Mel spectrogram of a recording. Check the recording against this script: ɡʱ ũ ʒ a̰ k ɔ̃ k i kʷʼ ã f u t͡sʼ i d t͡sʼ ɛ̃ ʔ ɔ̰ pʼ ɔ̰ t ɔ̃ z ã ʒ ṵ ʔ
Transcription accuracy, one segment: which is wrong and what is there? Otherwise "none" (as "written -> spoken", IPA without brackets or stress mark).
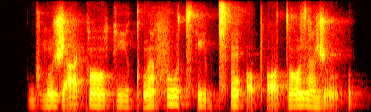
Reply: d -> b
